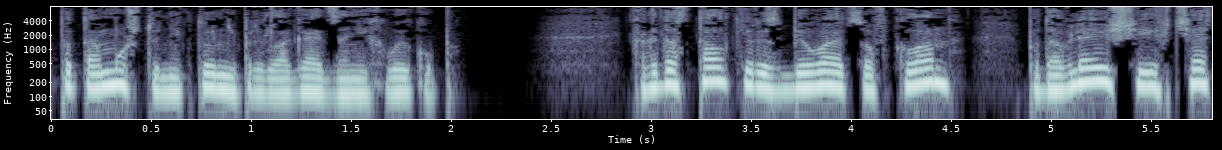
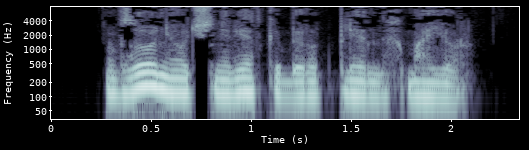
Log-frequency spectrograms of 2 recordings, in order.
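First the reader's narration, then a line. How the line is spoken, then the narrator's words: Sighing. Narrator (Russian): вздохнул торговец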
